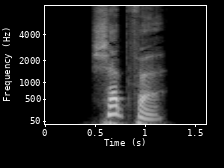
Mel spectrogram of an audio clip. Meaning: nominative/accusative/genitive plural of Schopf
- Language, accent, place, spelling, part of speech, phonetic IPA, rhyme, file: German, Germany, Berlin, Schöpfe, noun, [ˈʃœp͡fə], -œp͡fə, De-Schöpfe.ogg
